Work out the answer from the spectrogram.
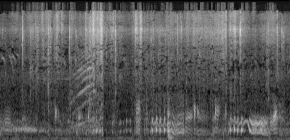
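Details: Male white pigeon performing, with low rolling coos throughout, a sharp knock midway, and stronger wavering coos near the end over steady background noise.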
